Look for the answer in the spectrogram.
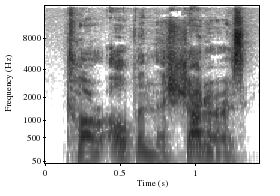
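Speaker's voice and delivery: ordinary talk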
